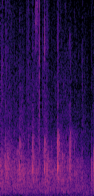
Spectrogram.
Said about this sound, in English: Let's give a round of applause again to Gabe.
